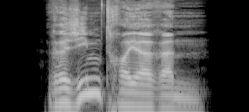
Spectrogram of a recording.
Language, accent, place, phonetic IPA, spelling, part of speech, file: German, Germany, Berlin, [ʁeˈʒiːmˌtʁɔɪ̯əʁəm], regimetreuerem, adjective, De-regimetreuerem.ogg
- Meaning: strong dative masculine/neuter singular comparative degree of regimetreu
